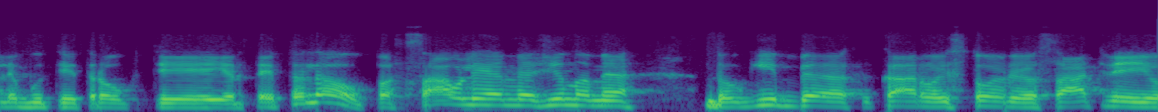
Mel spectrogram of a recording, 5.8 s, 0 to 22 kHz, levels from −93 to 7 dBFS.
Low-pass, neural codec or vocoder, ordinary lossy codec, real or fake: 7.2 kHz; none; Opus, 24 kbps; real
